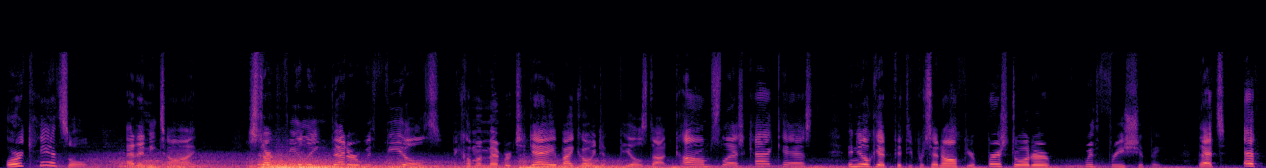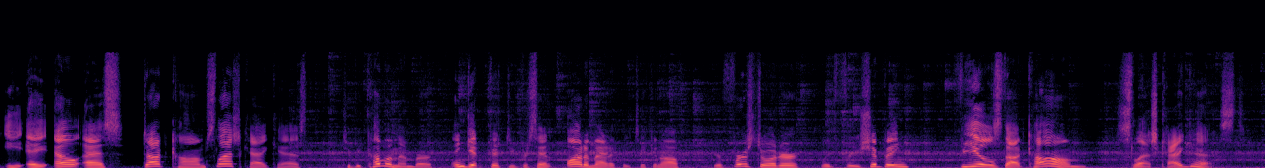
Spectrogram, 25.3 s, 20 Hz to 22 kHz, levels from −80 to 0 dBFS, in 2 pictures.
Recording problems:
rain or running water; very loud; throughout; 3 dB above the speech

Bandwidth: 15 kHz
